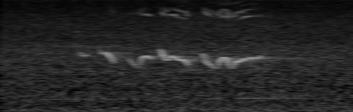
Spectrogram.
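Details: A Rufous-browed Peppershrike (Cyclarhis gujanensis), a wild bird in Pedro Gomes, Mato Grosso do Sul, Brazil, gives one rich, warbled phrase of rolling whistled notes lasting about a second, over a soft background hiss.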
